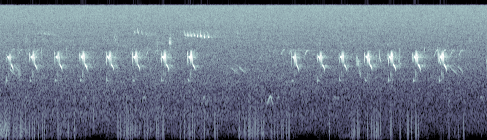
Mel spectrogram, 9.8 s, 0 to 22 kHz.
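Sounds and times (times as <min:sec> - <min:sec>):
Black throated Prinia Prinia atrogularis: 0:00.1 - 0:09.7.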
